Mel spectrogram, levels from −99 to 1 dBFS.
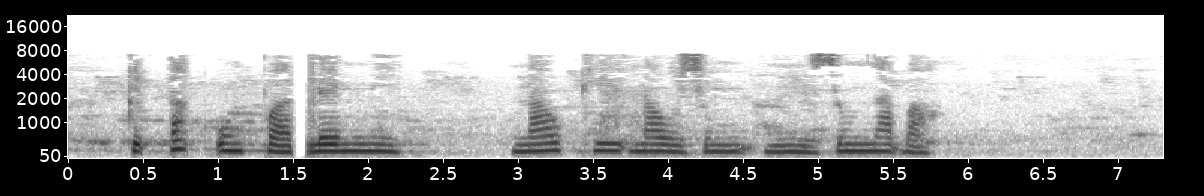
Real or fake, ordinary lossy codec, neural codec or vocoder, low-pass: real; MP3, 32 kbps; none; 7.2 kHz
